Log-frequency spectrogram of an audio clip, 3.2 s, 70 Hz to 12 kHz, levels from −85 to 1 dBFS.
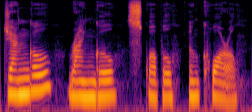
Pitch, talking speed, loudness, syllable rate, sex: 155 Hz, 95 wpm, -22 LUFS, 3.4 syllables/s, male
